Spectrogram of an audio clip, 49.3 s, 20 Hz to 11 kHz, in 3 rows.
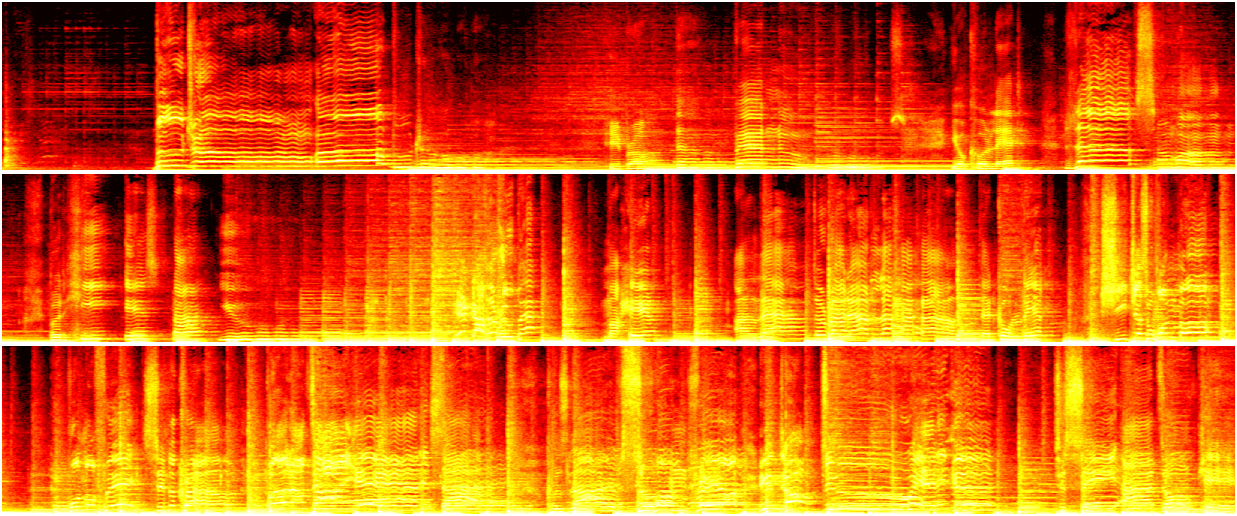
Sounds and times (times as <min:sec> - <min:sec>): Music: 0:00.0 - 0:49.3.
